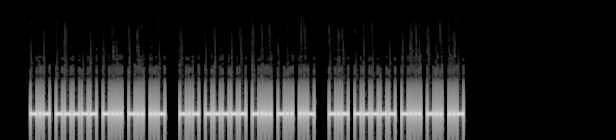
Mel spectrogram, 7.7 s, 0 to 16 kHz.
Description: Morse code, heard as a keyed tone, about 44 wpm, 700 Hz. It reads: K0BDU K0BDU K0BDU
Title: USA Call Signs Repeated 3x 45wpm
